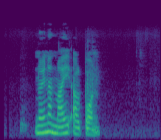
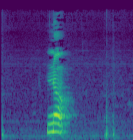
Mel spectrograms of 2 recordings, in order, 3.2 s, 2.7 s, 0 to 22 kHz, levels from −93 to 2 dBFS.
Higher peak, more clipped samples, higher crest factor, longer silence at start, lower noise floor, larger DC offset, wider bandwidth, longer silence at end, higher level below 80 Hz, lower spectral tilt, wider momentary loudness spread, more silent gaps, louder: second, -12 dBFS vs -2 dBFS; neither; about the same, 18 dB vs 22 dB; first, 0.4 s vs 0.05 s; first, -66 dBFS vs -56 dBFS; neither; second, 9.6 kHz vs 16 kHz; first, 1.25 s vs 0.4 s; second, -82 dBFS vs -58 dBFS; first, -6 dB/octave vs -4 dB/octave; second, 9 LU vs 26 LU; neither; second, -27 LUFS vs -17 LUFS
